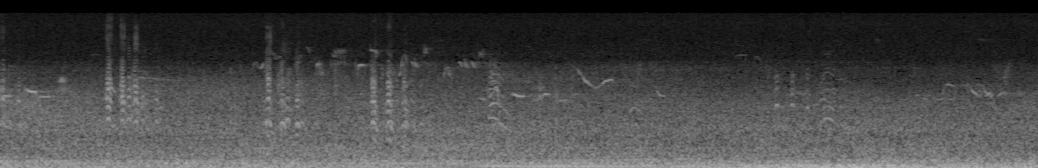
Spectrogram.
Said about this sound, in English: And the crows and the jackdaws are all moving about now. It's another wee flock of jackdaws.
